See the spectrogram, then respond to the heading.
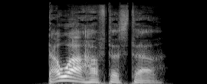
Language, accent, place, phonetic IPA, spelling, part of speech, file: German, Germany, Berlin, [ˈdaʊ̯ɐhaftəstɐ], dauerhaftester, adjective, De-dauerhaftester.ogg
- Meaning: inflection of dauerhaft: 1. strong/mixed nominative masculine singular superlative degree 2. strong genitive/dative feminine singular superlative degree 3. strong genitive plural superlative degree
